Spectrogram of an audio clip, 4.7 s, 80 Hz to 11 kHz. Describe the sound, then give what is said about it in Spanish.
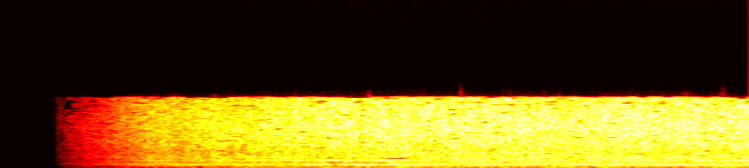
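A 1979 McLaren M28 racing car engine heard on board at the Zandvoort Dutch Grand Prix circuit. After a brief silence it comes in as a loud, steady, rasping drone and holds through to the end. “Vamos a ver cómo sonaba en 1979 el M28 de Patrick Tambay en manos de Patrick Tambay.”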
